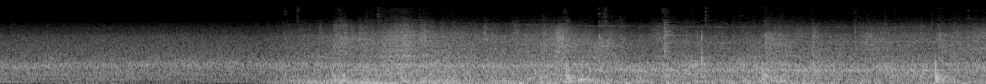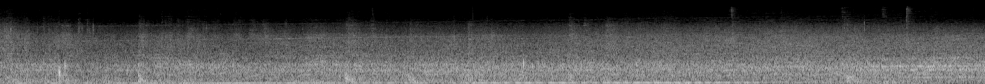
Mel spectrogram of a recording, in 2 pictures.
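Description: Freight train of loaded flatcars rolling past at low speed behind red diesel locomotives: a low, steady rumble with irregular wheel clicks and clanks, coming in about three seconds in after a quieter steady hum. Two sharper knocks stand out partway through.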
